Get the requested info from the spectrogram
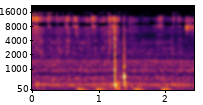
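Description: Steady low rumble inside a car cabin, with a few soft low thumps in the second half. Just past halfway comes one brief, sharply rising squeak, the loudest sound.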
